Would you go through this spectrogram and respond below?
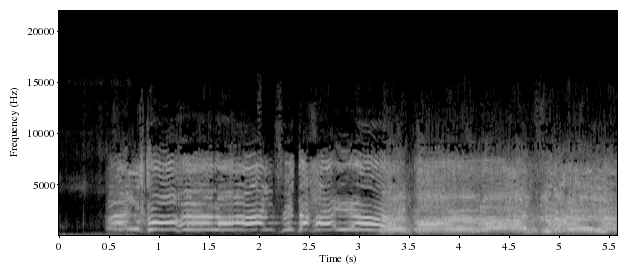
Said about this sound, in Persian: فریاد حمایت از فلسطینی‌ها در قاهره.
